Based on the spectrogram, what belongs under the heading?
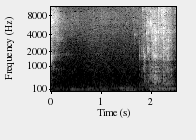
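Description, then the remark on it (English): Water sloshes and swishes, softly at first and then louder and more splashy toward the end, as rice is mixed and rinsed with the fingers in a bowl of water to wash off the starch. No voices. “And generally speaking, you can wash it, you know, a few times in the bowl and that should do the trick.”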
